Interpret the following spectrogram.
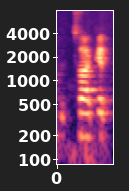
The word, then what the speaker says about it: Pawtucket: it's spelled Pawtucket, and everybody that's not from Pawtucket pronounces it Pawtucket. I actually looked it up in the dictionary to make sure I was saying it right, and you can say Pawtucket. Sure enough, it's Pawtucket.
